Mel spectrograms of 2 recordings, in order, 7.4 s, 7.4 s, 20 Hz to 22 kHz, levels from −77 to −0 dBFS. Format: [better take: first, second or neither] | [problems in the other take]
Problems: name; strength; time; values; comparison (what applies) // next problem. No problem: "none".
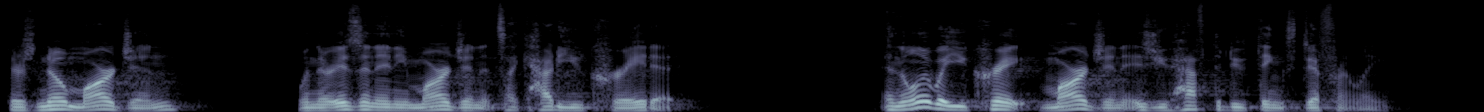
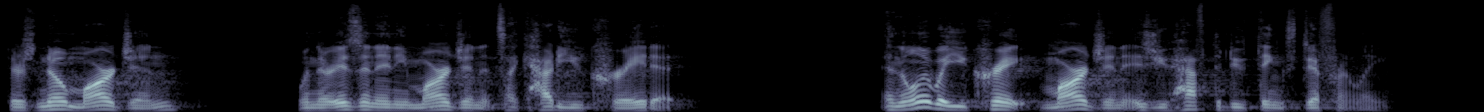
first | thin; somewhat; fading below 1 kHz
